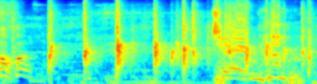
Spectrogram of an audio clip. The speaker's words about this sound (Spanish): Un aplauso.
